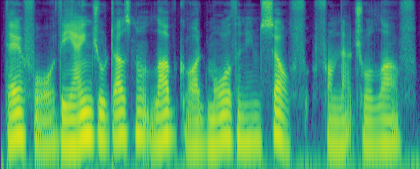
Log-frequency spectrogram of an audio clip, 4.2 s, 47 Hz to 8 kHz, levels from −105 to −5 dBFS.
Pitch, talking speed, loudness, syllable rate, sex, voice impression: 115 Hz, 185 wpm, -18 LUFS, 4.9 syllables/s, male, masculine, adult-like, slightly fluent, refreshing, friendly, slightly kind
